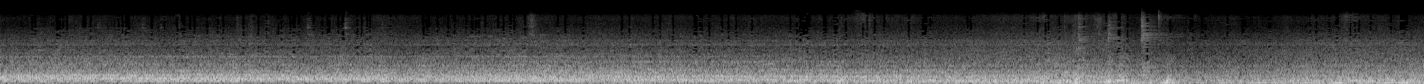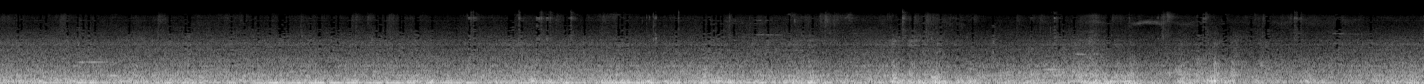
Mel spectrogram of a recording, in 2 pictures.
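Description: Inside a Taiwan Railway Fu-Hsing express passenger car running at speed: the steady rumble of wheels on rail, with a few faint clicks of rail joints. About twelve seconds in the rumble turns deeper as the train comes off a bridge onto plain track.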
